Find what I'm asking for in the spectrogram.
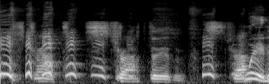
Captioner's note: laughing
